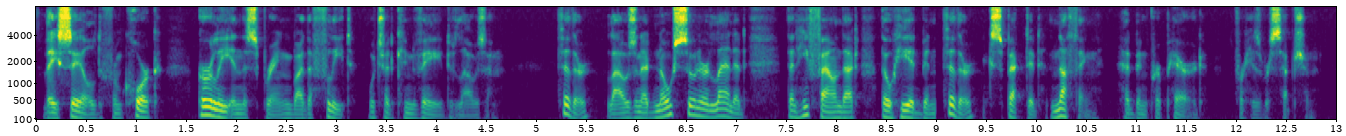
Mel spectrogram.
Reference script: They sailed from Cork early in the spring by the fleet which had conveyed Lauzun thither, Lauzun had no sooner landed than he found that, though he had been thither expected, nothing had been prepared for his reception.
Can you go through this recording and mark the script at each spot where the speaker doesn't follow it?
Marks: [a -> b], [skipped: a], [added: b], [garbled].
They sailed from Cork early in the spring by the fleet which had conveyed Lauzun thither, Lauzun had no sooner landed than he found that, though he had been thither expected, nothing had been prepared for his reception.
